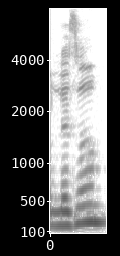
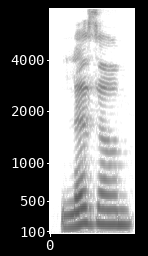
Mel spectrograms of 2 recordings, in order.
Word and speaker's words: les hommes: We notice that we pronounce the S. The reason why is because the next word starts with an H, which in French is a vowel. So les hommes sont chez moi.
